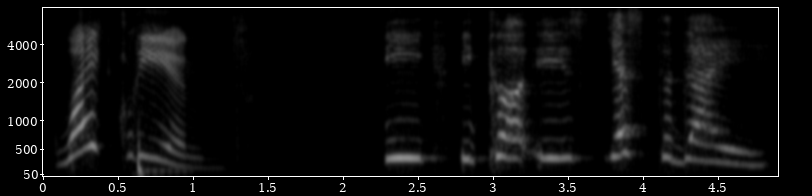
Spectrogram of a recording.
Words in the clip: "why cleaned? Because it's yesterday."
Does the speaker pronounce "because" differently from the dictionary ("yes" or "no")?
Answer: yes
